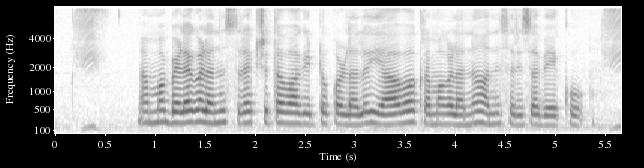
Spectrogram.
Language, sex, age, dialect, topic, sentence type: Kannada, female, 36-40, Mysore Kannada, agriculture, question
